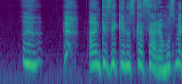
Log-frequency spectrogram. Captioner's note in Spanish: Trina soluçando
